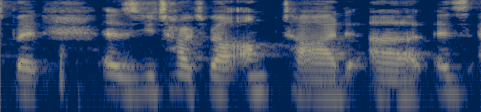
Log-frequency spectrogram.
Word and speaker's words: UNCTAD: But I would say one of the most critical right now, not only critical for us, but as you talked about, UNCTAD, is how we pronounce it, which is the Commission for Trade and Development for the United Nations.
